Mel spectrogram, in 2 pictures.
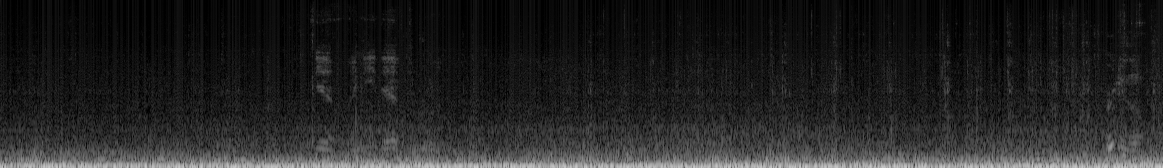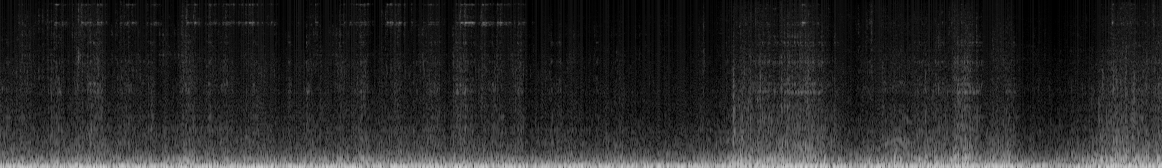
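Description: Tyres crunch and rumble on a gravel road.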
